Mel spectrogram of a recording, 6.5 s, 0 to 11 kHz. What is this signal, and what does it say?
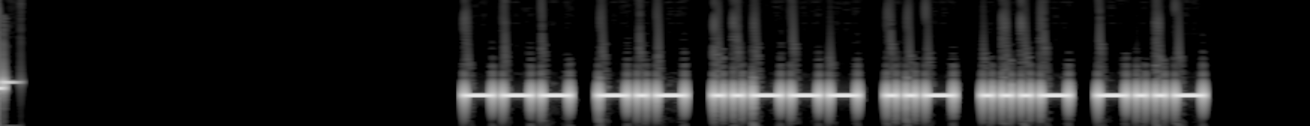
Morse code, heard as a keyed tone, about 25 wpm, 700 Hz. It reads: OK2UVX
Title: DXCC-100 Call Signs - 6 Characters - Repeated 3x - 25wpm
